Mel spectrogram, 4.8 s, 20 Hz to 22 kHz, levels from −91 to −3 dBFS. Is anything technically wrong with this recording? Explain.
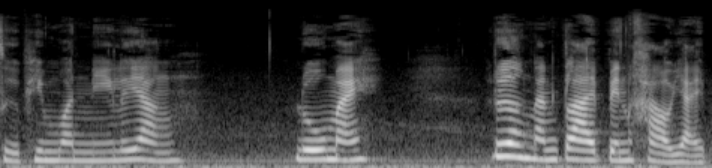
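No, nothing in this speech recording stood out as a technical problem on listening.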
